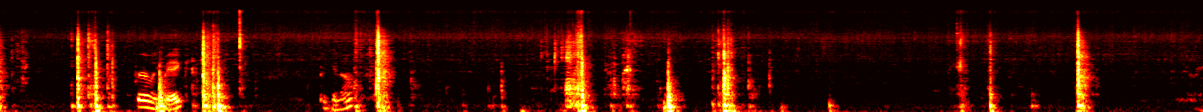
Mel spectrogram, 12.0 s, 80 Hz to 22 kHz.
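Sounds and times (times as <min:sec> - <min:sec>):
knife chopping on wooden board: 0:00.0 - 0:02.4, 0:05.6 - 0:07.5.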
